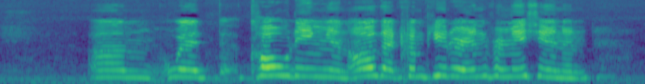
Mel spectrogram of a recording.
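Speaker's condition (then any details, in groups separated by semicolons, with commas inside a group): Cerebral palsy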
